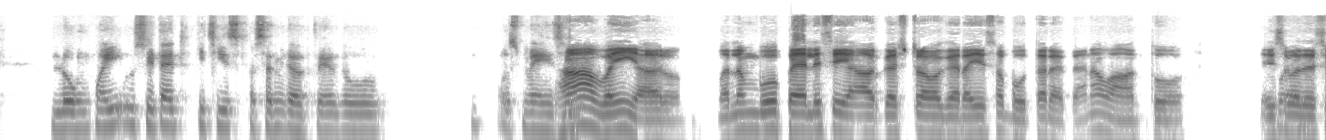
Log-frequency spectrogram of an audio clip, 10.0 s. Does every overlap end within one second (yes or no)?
yes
